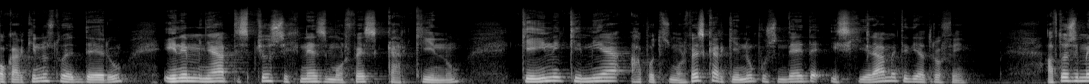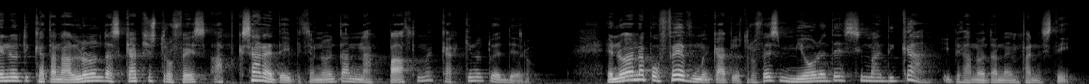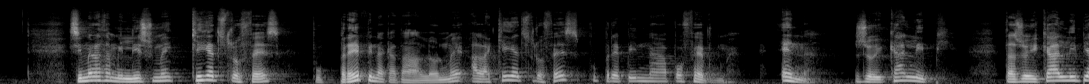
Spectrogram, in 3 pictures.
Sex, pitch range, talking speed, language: male, 110-160 Hz, 140 wpm, Greek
